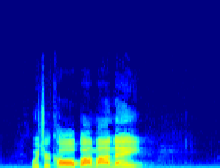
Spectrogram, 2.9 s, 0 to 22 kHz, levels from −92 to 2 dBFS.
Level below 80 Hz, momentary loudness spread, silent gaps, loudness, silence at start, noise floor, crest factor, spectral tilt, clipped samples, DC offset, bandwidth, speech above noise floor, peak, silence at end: -64 dBFS; 14 LU; none; -29 LUFS; 0.4 s; -63 dBFS; 18 dB; -3 dB/octave; under 0.1%; under 0.1%; 11.5 kHz; 33 dB; -14 dBFS; 1.1 s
